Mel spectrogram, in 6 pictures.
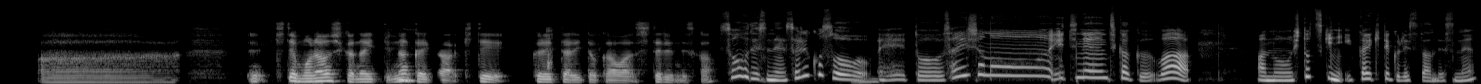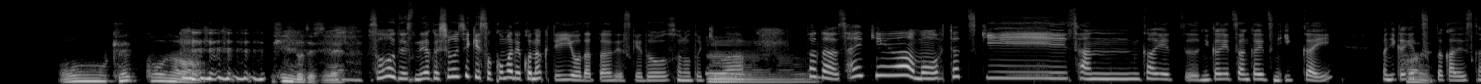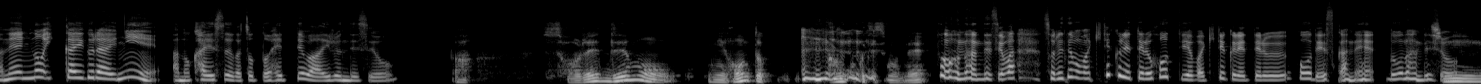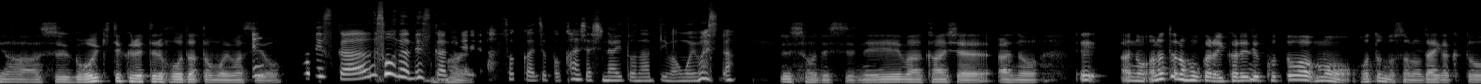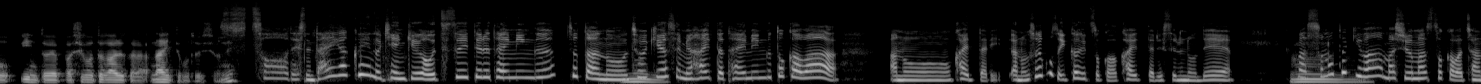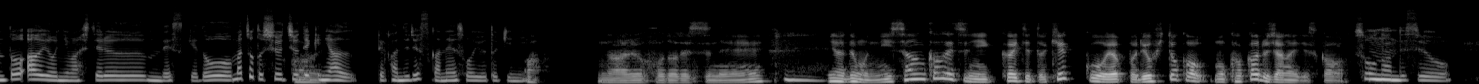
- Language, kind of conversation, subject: Japanese, advice, 長距離恋愛で不安や孤独を感じるとき、どうすれば気持ちが楽になりますか？
- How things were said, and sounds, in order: drawn out: "ああ"; other background noise; chuckle; chuckle; laughing while speaking: "来てくれてる方ですかね"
